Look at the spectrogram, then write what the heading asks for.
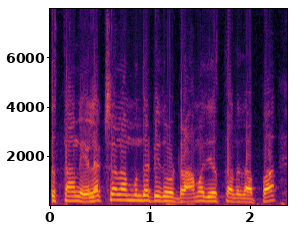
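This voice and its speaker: An indignant man complains during a news interview. His voice sits high. He speaks for the local farmers. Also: fast talker, creaky, darkish tone, no room sound. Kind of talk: interview statement.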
